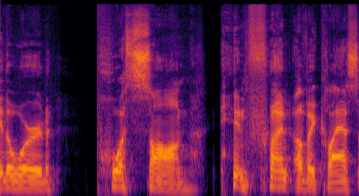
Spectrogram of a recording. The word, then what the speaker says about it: Poisson: I guess pan. That is usually what I end up saying, pan. But I still feel like I know I'm doing it wrong, but I don't want to actually say it correctly.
